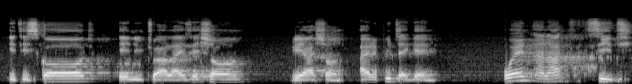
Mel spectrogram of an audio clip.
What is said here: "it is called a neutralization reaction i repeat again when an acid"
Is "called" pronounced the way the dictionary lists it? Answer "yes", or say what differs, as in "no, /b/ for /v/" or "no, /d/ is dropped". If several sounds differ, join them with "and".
yes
